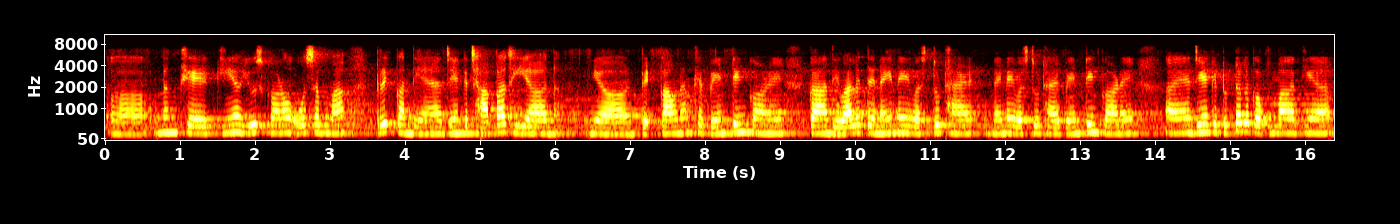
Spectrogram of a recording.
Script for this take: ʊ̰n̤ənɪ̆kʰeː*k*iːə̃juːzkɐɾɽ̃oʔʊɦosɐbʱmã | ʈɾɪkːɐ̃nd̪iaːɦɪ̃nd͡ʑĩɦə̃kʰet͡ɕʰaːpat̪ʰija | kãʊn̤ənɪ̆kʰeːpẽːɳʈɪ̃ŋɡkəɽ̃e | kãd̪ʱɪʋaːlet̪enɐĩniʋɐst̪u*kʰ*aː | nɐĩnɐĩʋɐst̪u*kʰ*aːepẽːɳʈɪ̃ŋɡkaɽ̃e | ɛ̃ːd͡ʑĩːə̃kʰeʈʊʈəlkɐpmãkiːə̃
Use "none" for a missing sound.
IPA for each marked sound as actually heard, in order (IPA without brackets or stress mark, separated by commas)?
k, ʈʰ, ʈʰ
